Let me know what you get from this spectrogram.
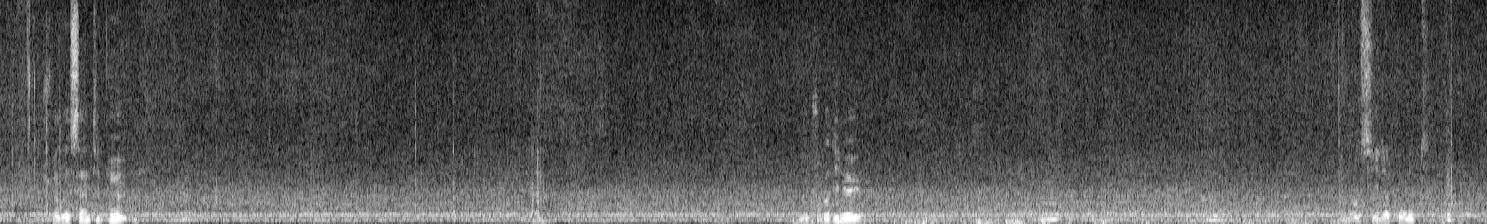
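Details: Steady droning buzz of honey bees, a drone-laying colony being replaced, continuous and low throughout, with a few brief human voice sounds and faint knocks scattered across.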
